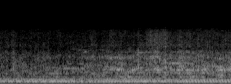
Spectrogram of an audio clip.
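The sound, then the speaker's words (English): A car engine rumbles steadily as the car drives through an amusement park gate to park, a continuous low hum at an even level with no clear change. “Drive right through the gate. You can park alongside that car.”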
